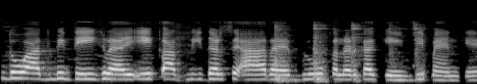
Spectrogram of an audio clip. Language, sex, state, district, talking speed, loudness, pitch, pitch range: Hindi, female, West Bengal, Kolkata, 225 wpm, -15 LUFS, 240 Hz, 225-250 Hz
